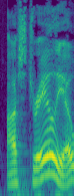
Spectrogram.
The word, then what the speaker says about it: Australia: And by the way, notice the contrast in the syllable stress there. How the tray goes strong. Australia. Play around with that yourself. Australia.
